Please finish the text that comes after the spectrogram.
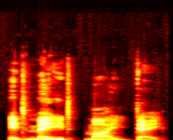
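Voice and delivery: word-by-word "It made my day"; measured teacher's demonstration, each word separate; slow model phrase. Shown as a demonstration. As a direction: present the phrase slowly for learners. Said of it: "the second expression is".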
